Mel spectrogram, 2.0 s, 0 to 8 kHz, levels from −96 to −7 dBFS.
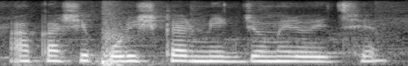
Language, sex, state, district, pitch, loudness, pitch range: Bengali, female, West Bengal, Cooch Behar, 230 Hz, -13 LUFS, 220-235 Hz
